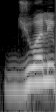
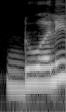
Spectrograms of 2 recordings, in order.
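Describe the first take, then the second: First: "ज्युअली" with J in place of D; J sound. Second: "डुअली" with hard initial D; wrong D sound. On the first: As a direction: sound "ज्युअली" as joo-a-lee. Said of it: "ज्युअली पढ़ते हैं". ("ज्युअली" को ज से बोलें) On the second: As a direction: sound "डुअली" as doo-a-lee. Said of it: "हम डुअली नहीं". ("डुअली" को ड से बोलें) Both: Shown as a demonstration.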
